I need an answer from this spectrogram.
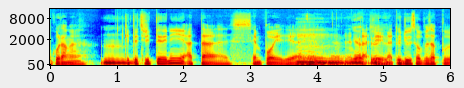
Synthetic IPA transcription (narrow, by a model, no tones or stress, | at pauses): ŋkuɾaŋlah | kit̪ət͡ʃəɾit̪əniat̪asɛmpɔjad͡ʒəjaa̰ʔdənaʔt̪ud͡ʒusap̬əs̬apə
